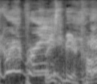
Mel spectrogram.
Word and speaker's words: Grand Prix: after our show and she said Grand Pricks and we were like what and we weren't on the in the cloud Under the Umbrella of the Ruland Ryan Show anymore and she's quick in her show we're like it's Grand Prix used to be a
